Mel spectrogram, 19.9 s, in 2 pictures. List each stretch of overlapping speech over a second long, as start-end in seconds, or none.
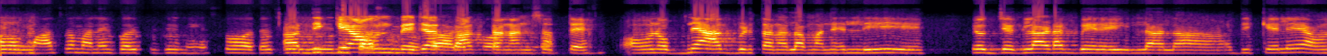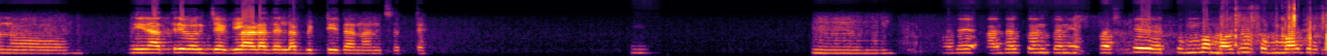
2.2-4.1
